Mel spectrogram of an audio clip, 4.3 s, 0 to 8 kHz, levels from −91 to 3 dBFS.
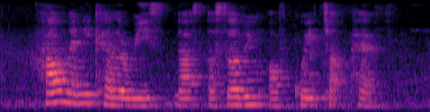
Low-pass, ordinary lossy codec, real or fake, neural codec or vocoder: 7.2 kHz; none; real; none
